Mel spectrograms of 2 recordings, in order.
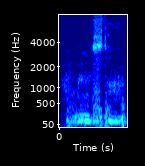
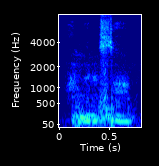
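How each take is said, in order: Both takes have the same delivery.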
